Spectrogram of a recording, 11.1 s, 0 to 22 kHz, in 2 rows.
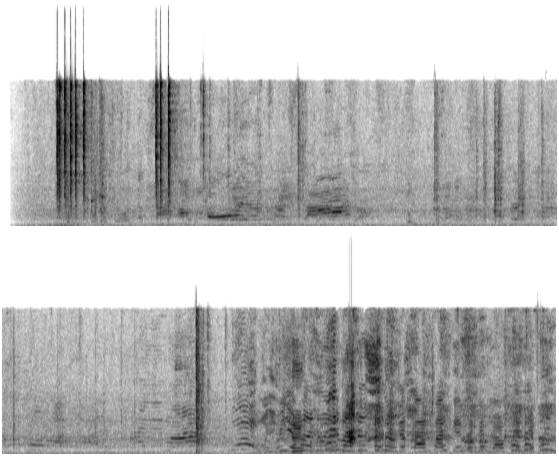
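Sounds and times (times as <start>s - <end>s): shop background noise: 0.1s - 11.0s
vending machine crank clicks: 0.5s - 2.1s
faint voices: 1.2s - 11.0s.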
